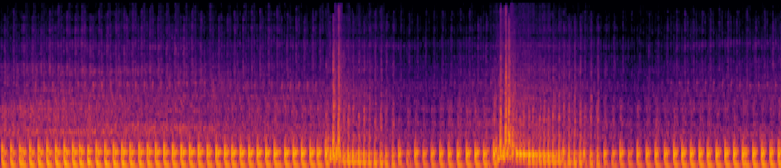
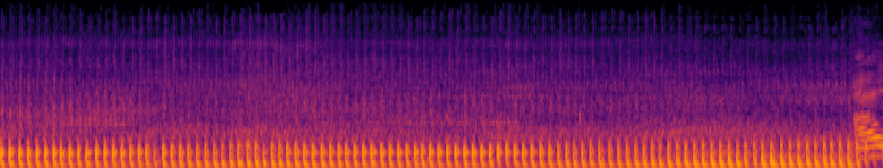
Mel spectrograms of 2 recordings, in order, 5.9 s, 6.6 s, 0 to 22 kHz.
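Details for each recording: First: 2016 Yamaha Raptor 700 SE single with 11.1 compression piston and Hot Cam stage 3, exhaust at idle with throttle stabs: loud, choppy idle, hesitating on the second blip; it is running a little rich and needs more auto-tuning. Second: 2016 Yamaha Raptor 700 SE single with 11.1 compression piston and Hot Cam stage 3, idling, phone mic close to the engine: fast, even ticking about four per second over the steady idle; normal valve clatter, checked by the owner and others.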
